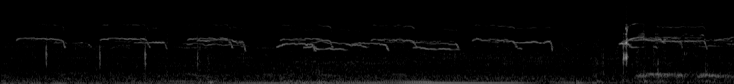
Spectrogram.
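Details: Kestrel chicks at the nest on their 13th day, 5 June 2022, at Théding, begging during a feeding: repeated thin, high squealing whistles in a steady series, then a sharp click and a lower call near the end.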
